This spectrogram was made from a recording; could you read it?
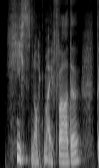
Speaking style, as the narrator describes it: the girl replied scornfully

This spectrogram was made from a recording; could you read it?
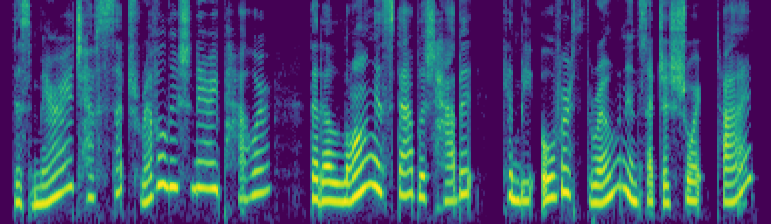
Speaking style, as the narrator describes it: Granny Lin sighs

